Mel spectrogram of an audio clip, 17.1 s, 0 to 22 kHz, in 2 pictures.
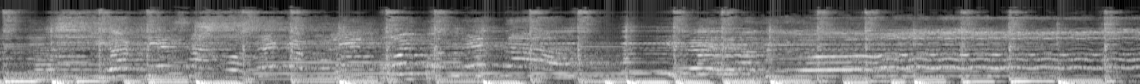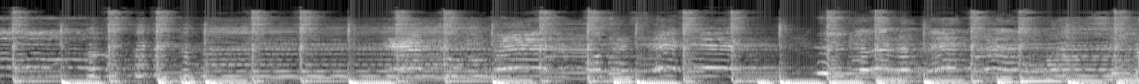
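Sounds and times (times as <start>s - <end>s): music with bass and steady beat: 0.0s - 17.0s
woman singing into a microphone: 0.4s - 9.6s, 10.4s - 17.0s.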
